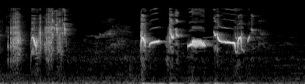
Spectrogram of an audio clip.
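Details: Oriental magpie-robin called fierce, whose song is said to rouse other magpie-robins: scratchy chatter at first, then a run of loud, clear, slurred whistles.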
